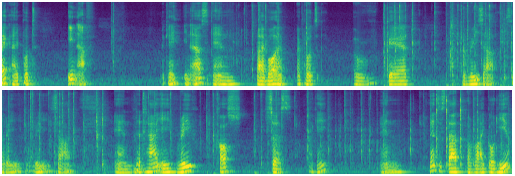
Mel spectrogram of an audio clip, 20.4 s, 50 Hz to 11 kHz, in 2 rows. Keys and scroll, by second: 4.6-5.9 typing, 7.5-16.1 typing, 16.5 Right, 17.0 Down, 18.1 Up, 18.7 Tab, 19.6 Return, 20.1 Up.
